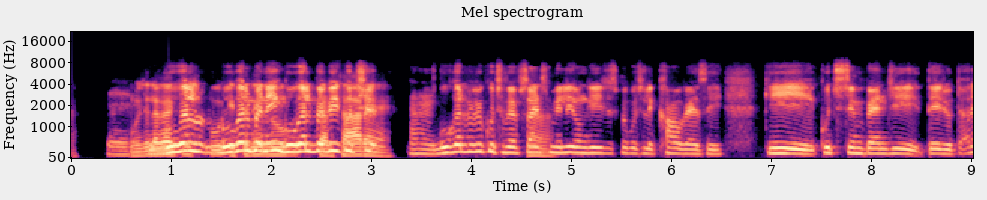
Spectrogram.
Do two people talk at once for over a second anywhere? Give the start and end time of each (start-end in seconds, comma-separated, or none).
0.6-3.0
